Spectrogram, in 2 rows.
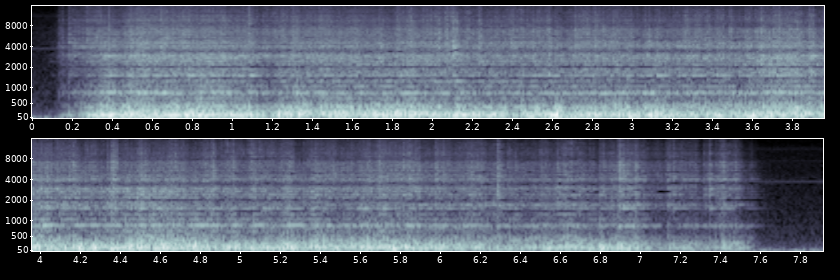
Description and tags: Cinder block scraped across a concrete floor. Sounds like tomb door opening. Recorded with a Tascam DR-40 and condenser mics.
